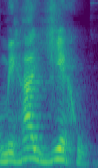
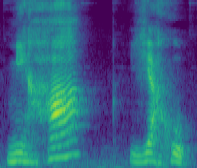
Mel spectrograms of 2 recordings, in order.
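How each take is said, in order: First: "Mi Ha Yehu" with an "e" in "Yehu"; "Ye" variant. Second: "Mi Ha Yahu" slow, with "Ha" drawn out; stress on HA. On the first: Teacher offering the alternative reading, "Ye" pronunciation. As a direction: say "Yehu" with "ye", not "ya", after "Mi Ha". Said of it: "es decir, Ye". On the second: Teacher showing which syllable is accented, stressing "Ha". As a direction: lean on "Ha", pause, then "Yahu" with an "a". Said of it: "se acentúa la sílaba que dice Ha". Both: Shown as a demonstration.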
